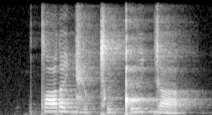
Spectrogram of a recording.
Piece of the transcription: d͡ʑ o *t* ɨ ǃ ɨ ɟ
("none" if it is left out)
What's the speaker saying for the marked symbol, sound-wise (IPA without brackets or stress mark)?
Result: ǀ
